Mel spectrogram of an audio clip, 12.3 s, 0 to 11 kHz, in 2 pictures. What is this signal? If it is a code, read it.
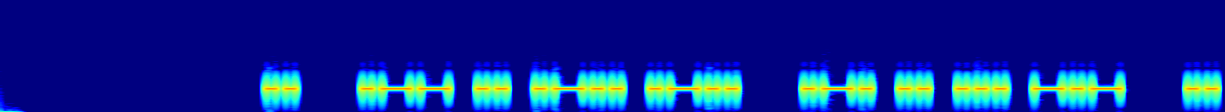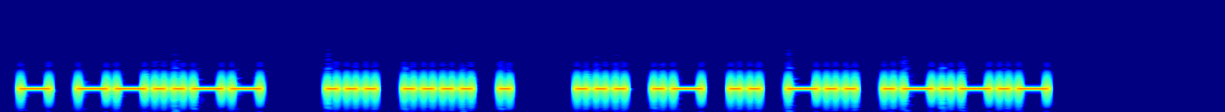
Morse code, heard as a keyed tone, about 25 wpm, 700 Hz. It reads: I WILL RISK IT, SHE SAID.
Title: Sentences from Top 1000 Words - Review Part 4 - 25wpm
